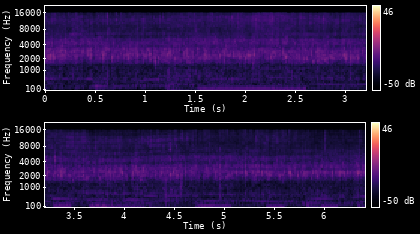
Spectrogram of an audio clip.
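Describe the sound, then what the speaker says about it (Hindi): Almonds fry lightly in hot oil with a continuous soft sizzle, punctuated by low irregular thumps from a spoon or pan handling, fairly close and steady throughout. "बादाम बिल्कुल हल्के से फ्राई करके फिर निकाल दीजिएगा"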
